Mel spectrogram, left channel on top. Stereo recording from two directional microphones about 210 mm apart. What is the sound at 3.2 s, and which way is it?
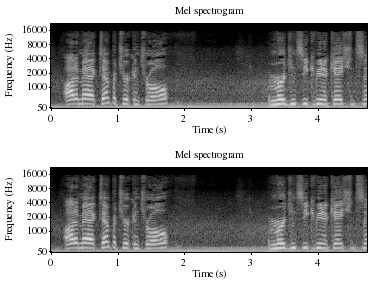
Speech, 20° left (ahead or behind).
